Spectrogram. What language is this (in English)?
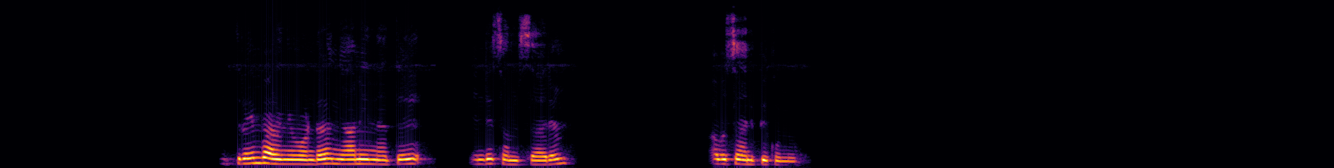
Malayalam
